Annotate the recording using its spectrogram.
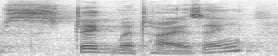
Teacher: we have first syllable stress here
